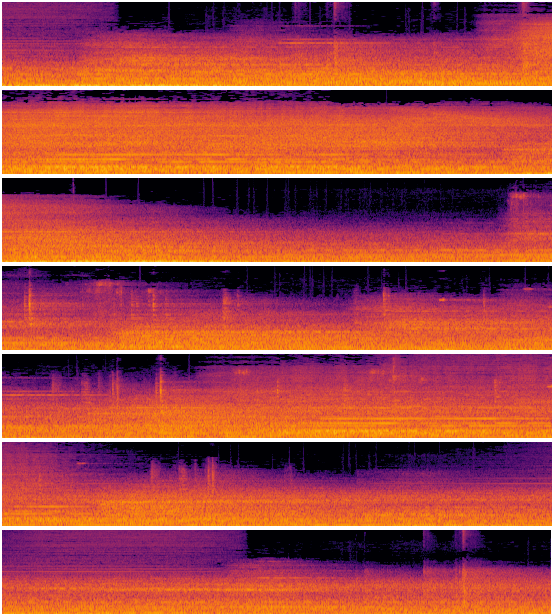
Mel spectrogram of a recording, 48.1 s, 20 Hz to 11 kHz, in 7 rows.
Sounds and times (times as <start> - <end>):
Ambient music: 29.9 - 46.3.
